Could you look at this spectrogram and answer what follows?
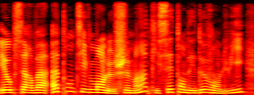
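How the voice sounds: The clip features a natural reading voice. Its pitch varies in an ordinary way.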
